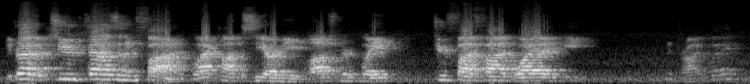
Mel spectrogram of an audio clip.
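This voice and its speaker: An actor playing a blunt, seasoned police detective in a staged reading, speaking sternly and deliberately with some swearing. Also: male voice, on the high side, sharp tone. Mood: pressing. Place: indoor arts centre stage, staged reading. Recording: echoey theatre from far off, noisy.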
